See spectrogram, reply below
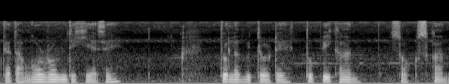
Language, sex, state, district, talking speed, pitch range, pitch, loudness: Nagamese, male, Nagaland, Dimapur, 145 wpm, 105-115 Hz, 110 Hz, -18 LUFS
